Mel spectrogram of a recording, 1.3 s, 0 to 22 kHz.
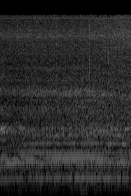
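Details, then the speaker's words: Robotron A5120 computer after power-up via its soft-controlled power supply: a steady cooling-fan whir with no rattle or scraping that then turns down in speed, normal fan operation; one power-supply LED stays unlit. "I us the fan spinning so now the fan turned down that's also like normal like a like know today the fan adjusted speed so not very common in these days"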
